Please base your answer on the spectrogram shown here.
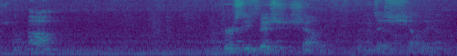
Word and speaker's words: Percy Bysshe: Piercy, I don't know how to pronounce it. Piercy Bichet. Ah, Percy Bysshe Shelley.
